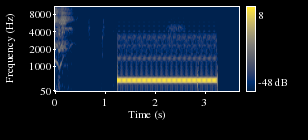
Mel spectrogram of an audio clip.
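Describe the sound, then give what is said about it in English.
A telephone tone on a call: one steady, mid-pitched, continuous beep held for about two seconds, then cut off abruptly, with only faint noise before it. “I'm going to call one more time just to annoy him.”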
